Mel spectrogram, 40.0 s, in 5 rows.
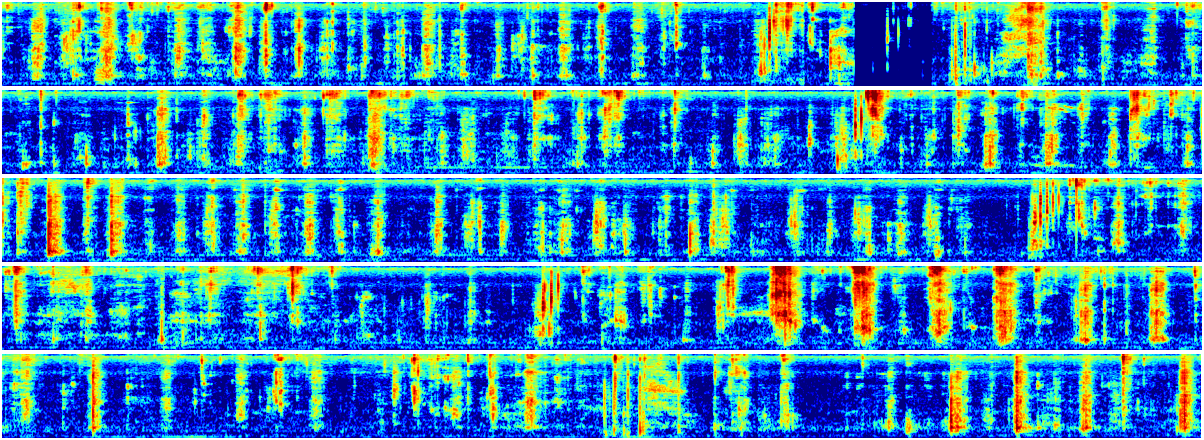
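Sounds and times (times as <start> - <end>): wet crunchy chewing: 0.0 - 39.9.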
